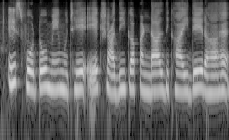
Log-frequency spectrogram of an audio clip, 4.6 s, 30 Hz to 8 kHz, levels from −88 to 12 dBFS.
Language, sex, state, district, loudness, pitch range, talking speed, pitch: Hindi, female, Madhya Pradesh, Katni, -14 LUFS, 215-240 Hz, 155 wpm, 230 Hz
